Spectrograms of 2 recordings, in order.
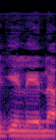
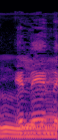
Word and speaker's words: Yelena: si ano si yelena yelena daw kasi siya sa Russian e kaya yelena ako ng yelena e Elena Yung pronunciation pero yelena daw e So yun so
